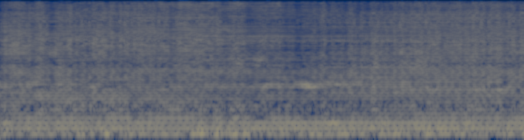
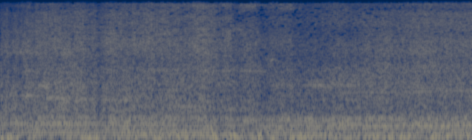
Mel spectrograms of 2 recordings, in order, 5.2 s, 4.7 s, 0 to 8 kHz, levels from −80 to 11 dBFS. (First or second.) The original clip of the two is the second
